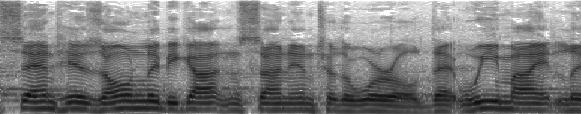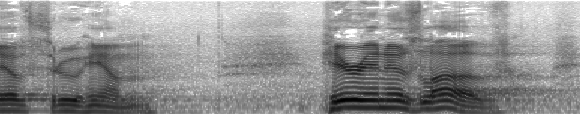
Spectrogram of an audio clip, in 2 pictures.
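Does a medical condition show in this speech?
No.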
